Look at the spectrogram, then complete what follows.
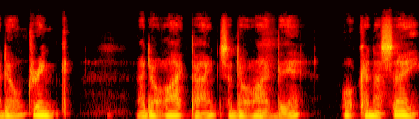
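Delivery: low, soft, quiet, anxious worried murmur. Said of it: "I'm thinking".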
